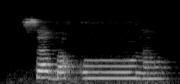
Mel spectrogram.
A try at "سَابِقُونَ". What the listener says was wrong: نون پہ دیکھیے منہ کھولنا ہے الف مدہ ہے سبقونا نا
